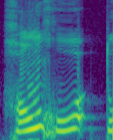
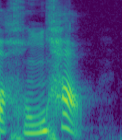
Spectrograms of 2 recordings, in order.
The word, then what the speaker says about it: 鸿鹄: 北大校长还曾把“ 鸿鹄” 读作“ 鸿浩”，清华校长还不认识“ 瓢” 呢。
